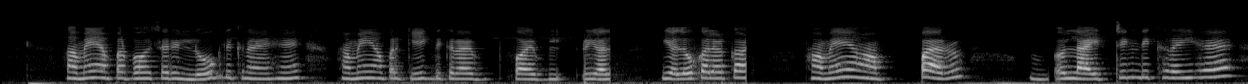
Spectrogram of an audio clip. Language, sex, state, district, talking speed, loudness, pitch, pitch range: Hindi, female, Chhattisgarh, Rajnandgaon, 130 wpm, -27 LUFS, 275 Hz, 255-300 Hz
